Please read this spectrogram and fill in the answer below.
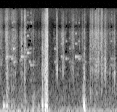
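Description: A cloth rag and gloved hand rub dark stain into a wooden picture frame, giving short high squeaks. There are two knocks as the frame is handled, the louder one about a second in.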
